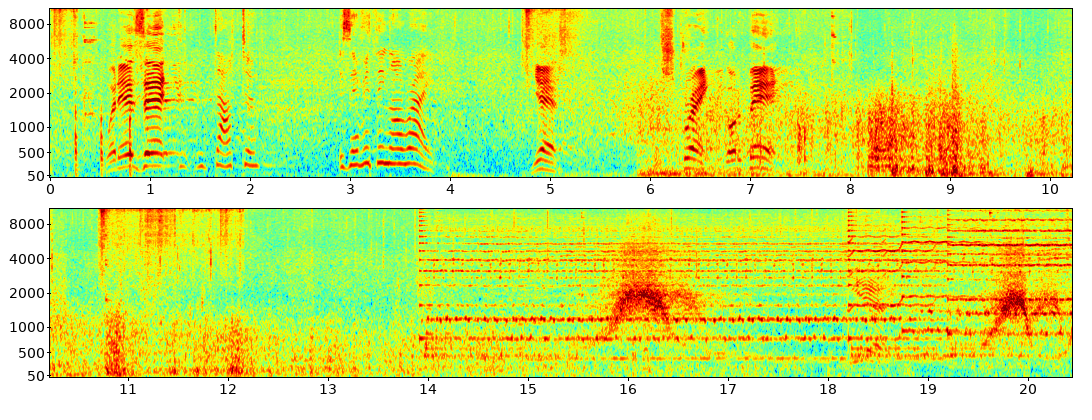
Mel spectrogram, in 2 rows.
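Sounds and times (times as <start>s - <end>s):
heavy rain: 0.0s - 20.4s
speech: 0.6s - 2.2s, 2.9s - 4.0s, 4.8s - 7.6s
low thunder rumbling: 5.6s - 18.0s
rising and falling wail: 13.9s - 20.4s
sustained tonal hums: 13.9s - 20.4s.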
